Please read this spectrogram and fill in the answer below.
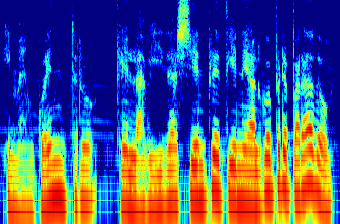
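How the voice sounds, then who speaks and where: A man, a priest, hosting a religious radio talk show in a measured, reflective way. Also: on the high side, lively intonation, dark tone, breathy edge, soft background music. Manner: measured, thoughtful, quoting songs and authors.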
